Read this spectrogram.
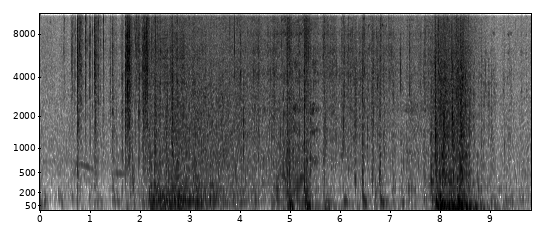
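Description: A heavy log creaks and thuds as it is lifted and dropped.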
